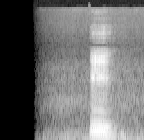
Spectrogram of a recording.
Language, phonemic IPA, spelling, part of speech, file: Assamese, /é/, এ’, character, As-এ’.ogg
- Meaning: An additional vowel in the Assamese alphabet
